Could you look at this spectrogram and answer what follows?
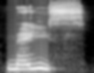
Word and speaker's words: maïs: So in our example word here, if we did not have the tréma, it would just be pronounced me. It'd be one syllable and that would be it. But in this case, because we've got a tréma in there, it's now going to be maïs, right?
